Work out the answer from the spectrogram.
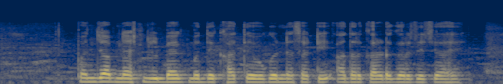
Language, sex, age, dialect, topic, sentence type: Marathi, male, 18-24, Northern Konkan, banking, statement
